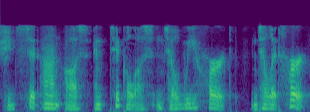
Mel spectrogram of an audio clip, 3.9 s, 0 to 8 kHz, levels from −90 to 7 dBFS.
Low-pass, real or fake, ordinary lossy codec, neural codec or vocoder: 7.2 kHz; fake; AAC, 16 kbps; codec, 16 kHz in and 24 kHz out, 1 kbps, XY-Tokenizer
